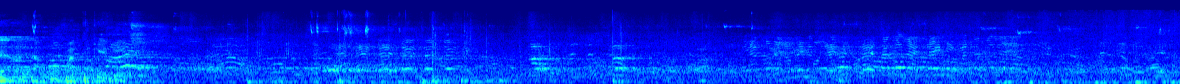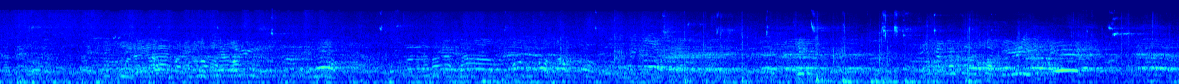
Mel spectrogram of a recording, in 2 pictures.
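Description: A crowd cheers and chatters steadily in a large echoing hall.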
